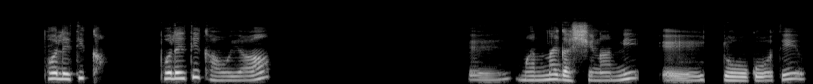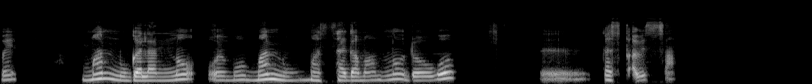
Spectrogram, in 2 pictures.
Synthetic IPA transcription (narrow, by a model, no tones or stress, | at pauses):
pɔlɛt̪ɪk | pɔlɛt̪ɪkɐwʊjaː | mɐnːɐɡɐʃːɪnɐnːɪ | d̪̥oːɡoːt̪ɪwɛ | mɐnːʊɡɐlɐnːɔmɔmɐnːʊmɐsːɐɡɐmɐnːɔd̪oːɡɔ | ɡ̥ɐst̪ʼɐ̰bɪsːɐ̰n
